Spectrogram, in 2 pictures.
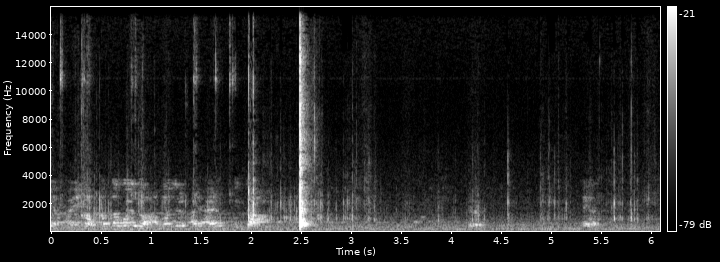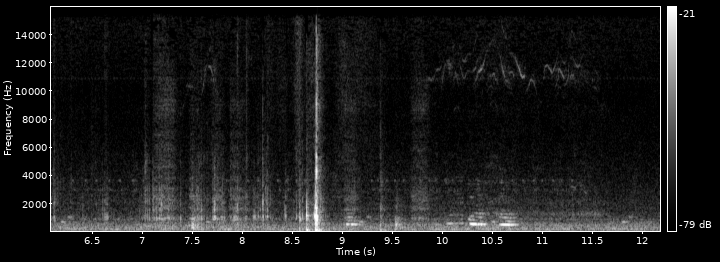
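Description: Hands handle a leather wallet, with soft rustling and creaking.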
